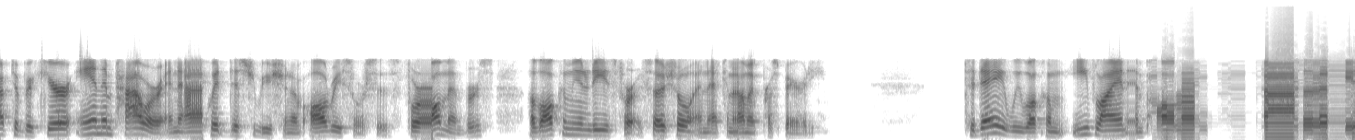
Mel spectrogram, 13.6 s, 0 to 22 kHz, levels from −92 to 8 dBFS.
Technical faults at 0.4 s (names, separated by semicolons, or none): none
